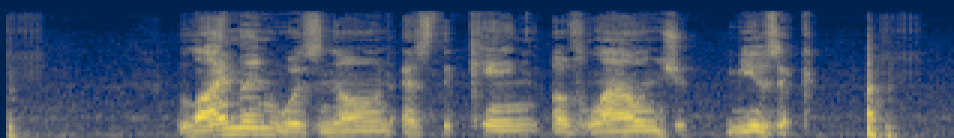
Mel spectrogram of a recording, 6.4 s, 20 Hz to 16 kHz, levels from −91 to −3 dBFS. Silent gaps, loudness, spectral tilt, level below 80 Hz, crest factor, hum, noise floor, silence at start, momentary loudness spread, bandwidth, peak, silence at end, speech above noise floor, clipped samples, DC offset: none; -20 LUFS; -5 dB/octave; -56 dBFS; 20 dB; none; -55 dBFS; 0.05 s; 15 LU; 11.5 kHz; -2 dBFS; 0.4 s; 36 dB; under 0.1%; under 0.1%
